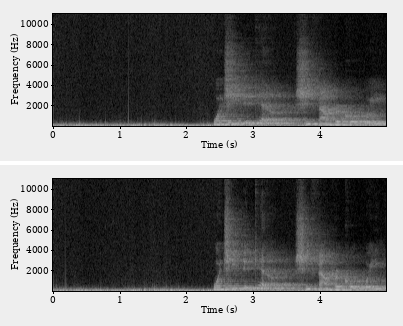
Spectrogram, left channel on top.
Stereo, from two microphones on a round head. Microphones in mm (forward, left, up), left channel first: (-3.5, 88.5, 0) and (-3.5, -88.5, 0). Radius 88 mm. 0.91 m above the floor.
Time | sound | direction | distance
2.4 | a man speaking | 30° right (ahead or behind) | 0.8 m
